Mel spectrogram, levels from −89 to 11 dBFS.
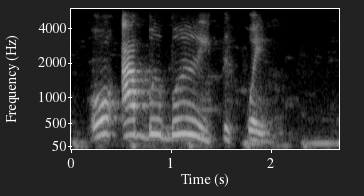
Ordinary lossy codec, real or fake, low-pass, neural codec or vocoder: Opus, 16 kbps; real; 5.4 kHz; none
